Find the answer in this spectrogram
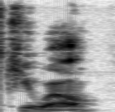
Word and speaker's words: SQL: a look at the sequel language that's SQL or pronounced sequel or you can pronounce it as SQL we're gonna take a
